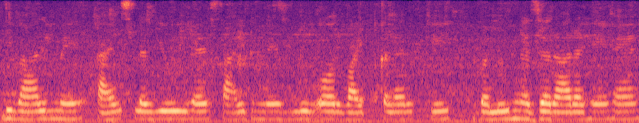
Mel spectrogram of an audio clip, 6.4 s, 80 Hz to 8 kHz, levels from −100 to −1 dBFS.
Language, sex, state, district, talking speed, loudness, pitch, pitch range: Hindi, female, Chhattisgarh, Raipur, 170 wpm, -17 LUFS, 180 Hz, 175-185 Hz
